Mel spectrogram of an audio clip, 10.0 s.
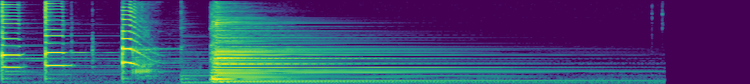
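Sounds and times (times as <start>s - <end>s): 
koa Hawaiian guitar: 0.0s - 8.8s.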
